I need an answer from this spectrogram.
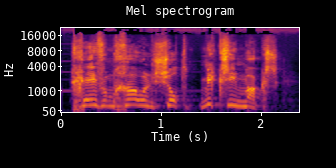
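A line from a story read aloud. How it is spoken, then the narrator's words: Calling out. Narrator (Dutch): riep de dokter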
